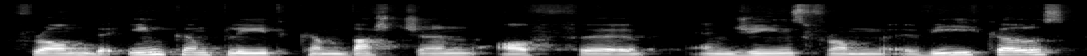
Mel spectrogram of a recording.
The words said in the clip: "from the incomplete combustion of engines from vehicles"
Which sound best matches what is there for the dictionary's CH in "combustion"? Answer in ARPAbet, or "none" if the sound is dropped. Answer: CH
